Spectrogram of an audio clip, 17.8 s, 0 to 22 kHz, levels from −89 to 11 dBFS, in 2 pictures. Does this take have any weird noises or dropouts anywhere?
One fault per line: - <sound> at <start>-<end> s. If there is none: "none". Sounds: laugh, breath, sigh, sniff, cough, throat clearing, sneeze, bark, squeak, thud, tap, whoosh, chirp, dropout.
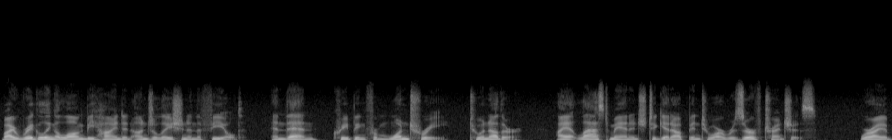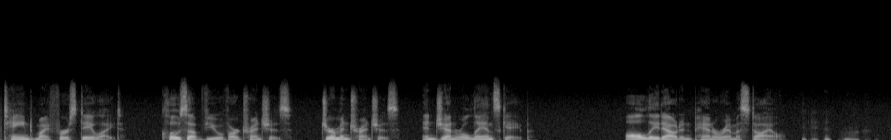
- breath at 16.9-17.7 s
